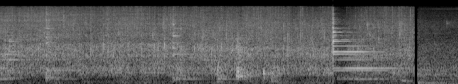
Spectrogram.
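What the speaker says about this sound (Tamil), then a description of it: "சின்ன வெங்காயம் சேர்த்துற மாதிரி இருந்தால். போட்டு நல்லா வதக்கிக்கலாம்." Small onions (shallots) sautéing in hot oil for wheat upma give a steady, close crackling sizzle with stirring, which shifts briefly near the end and then drops off abruptly.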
